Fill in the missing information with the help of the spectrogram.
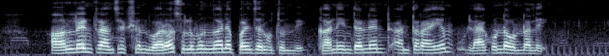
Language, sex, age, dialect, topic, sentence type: Telugu, male, 25-30, Southern, banking, statement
